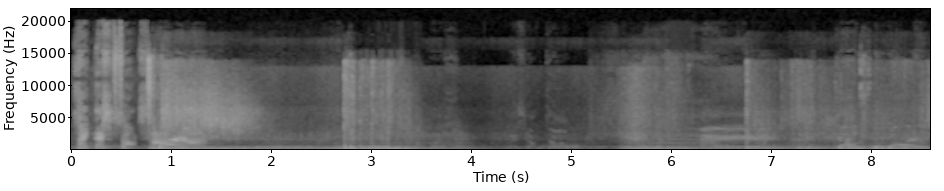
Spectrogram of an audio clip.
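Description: Naval cannons fire from a sailing ship in the video game Assassin's Creed Black Flag, heavy booms and rolling blasts one after another amid a dense, loud battle din, with voices calling out orders.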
